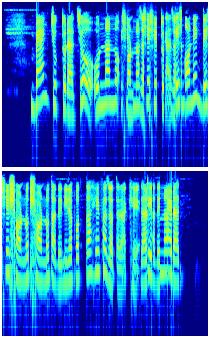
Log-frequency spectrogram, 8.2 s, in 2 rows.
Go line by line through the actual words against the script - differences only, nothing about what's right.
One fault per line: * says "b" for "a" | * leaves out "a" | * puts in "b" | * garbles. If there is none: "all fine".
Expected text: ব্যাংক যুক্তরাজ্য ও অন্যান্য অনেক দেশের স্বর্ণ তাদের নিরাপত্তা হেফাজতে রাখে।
* garbles
* puts in "স্বর্ণ"
* garbles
